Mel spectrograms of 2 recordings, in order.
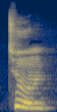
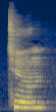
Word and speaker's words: tomb: So the second rule that we want to focus on today is whenever you have words that end in M and B, don't pronounce the B, only pronounce the M.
